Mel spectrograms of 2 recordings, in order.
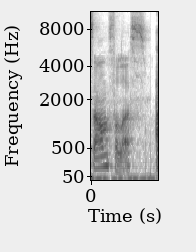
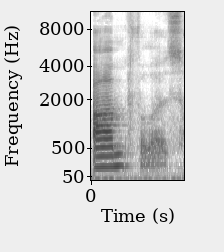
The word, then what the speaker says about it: omphalos: But I think it's Omphalos. – Omphalos. – Omphalos. – Yeah. – Well, of course you knew. – I didn't know the word. I just looked at how to pronounce it. – All right. It's called Omphalos.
